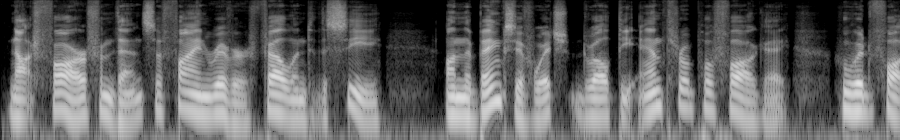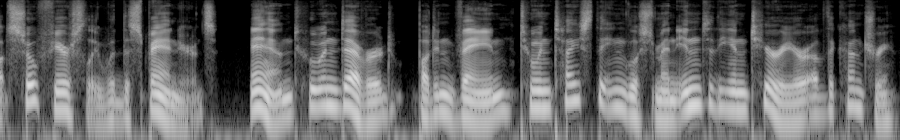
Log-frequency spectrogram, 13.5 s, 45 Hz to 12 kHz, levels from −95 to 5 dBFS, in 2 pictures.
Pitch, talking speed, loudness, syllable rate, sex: 130 Hz, 190 wpm, -19 LUFS, 5.3 syllables/s, male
